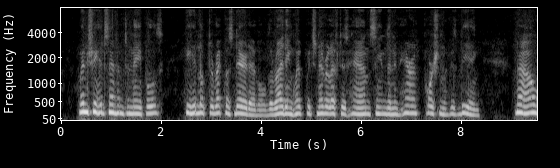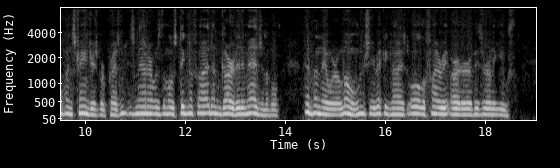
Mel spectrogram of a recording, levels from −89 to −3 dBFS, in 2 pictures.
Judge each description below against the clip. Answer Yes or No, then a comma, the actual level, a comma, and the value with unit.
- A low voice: No, medium, 175 Hz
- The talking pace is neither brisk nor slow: Yes, average, 180 wpm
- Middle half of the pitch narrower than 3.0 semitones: Yes, narrow, 2.6 semitones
